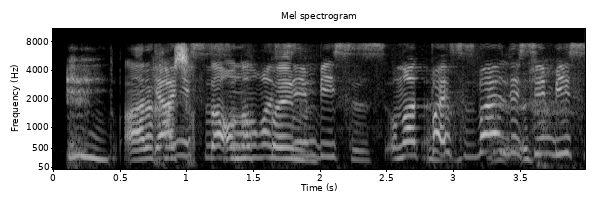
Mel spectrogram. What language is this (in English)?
Kazakh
